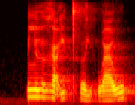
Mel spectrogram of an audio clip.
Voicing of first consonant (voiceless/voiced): voiced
